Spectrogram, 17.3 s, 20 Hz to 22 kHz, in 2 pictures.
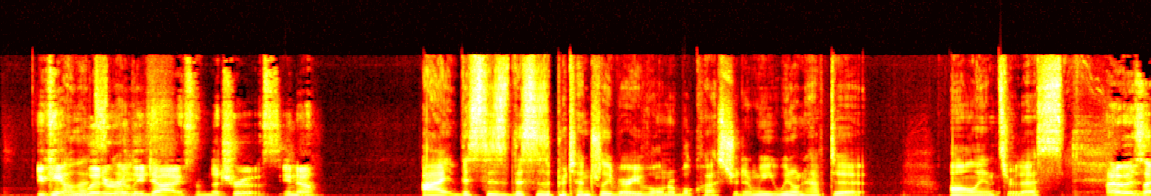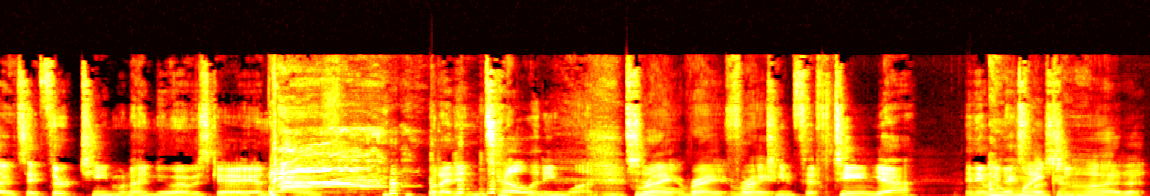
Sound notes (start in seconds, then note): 10.6 laughter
